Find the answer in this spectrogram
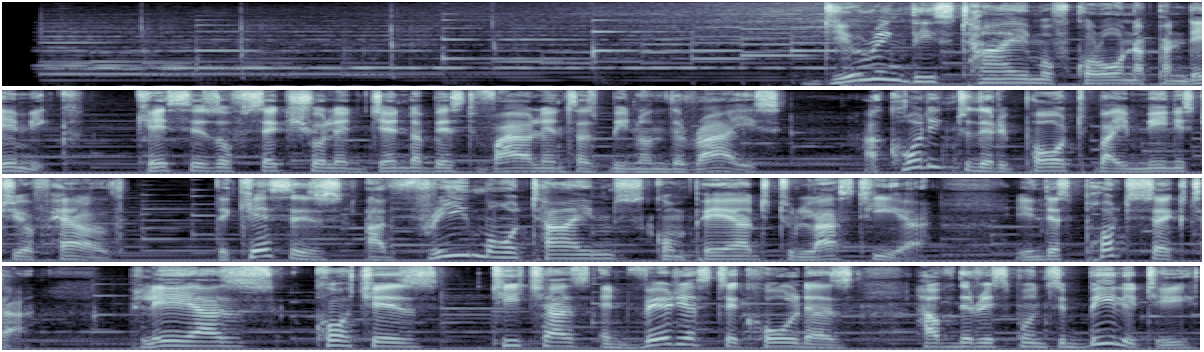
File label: english radio spot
